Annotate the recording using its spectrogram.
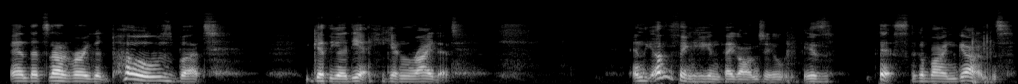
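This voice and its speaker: This toy reviewer has a warm, mid-range voice and talks through a hands-on review in a casual way. Sick and a bit short of breath, they fill pauses and fix their own slips, all captured on a dull, lo-fi recording.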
